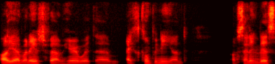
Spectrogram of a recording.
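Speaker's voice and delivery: mock monotone, flat, unenthusiastic, no expression. Retelling knocking on doors selling electricity and gas, imitating own past monotone. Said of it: "I spoke in like a monotone voice".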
